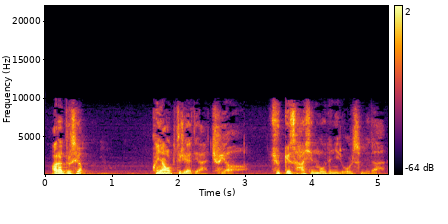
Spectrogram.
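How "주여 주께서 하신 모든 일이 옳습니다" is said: soft, humble prayer; hushed prayer. Pretend. Humble believer praying face down, hushed. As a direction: pray it quietly, bowed down. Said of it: "하고 엎드리는 거예요".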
